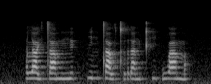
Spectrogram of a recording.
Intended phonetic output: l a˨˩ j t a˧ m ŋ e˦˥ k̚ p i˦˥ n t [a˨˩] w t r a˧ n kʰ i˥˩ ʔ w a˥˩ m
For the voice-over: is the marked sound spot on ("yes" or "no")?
yes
